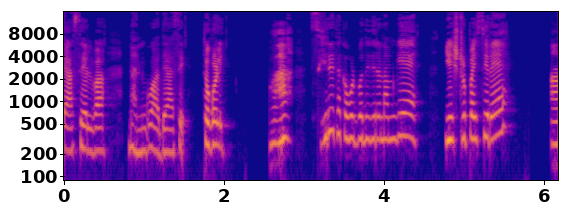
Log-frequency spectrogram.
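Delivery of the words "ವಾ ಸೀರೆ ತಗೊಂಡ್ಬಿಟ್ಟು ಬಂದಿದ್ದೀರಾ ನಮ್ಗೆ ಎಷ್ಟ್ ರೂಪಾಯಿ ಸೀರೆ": high, louder wow at a gift; marvel, then ask eagerly; impressed, rising question; delighted surprise. Acted.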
